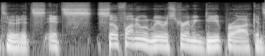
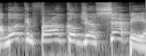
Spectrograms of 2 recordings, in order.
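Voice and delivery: laid-on, exaggerated Southern accent, very high pitch; 12 semitones higher than usual. Retelling what a customer said on a work call: imitating Marvin Hogg's Southern accent. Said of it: "Super Southern accent".

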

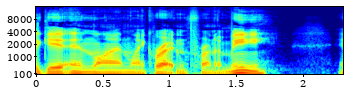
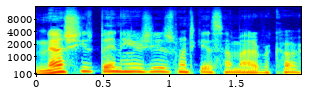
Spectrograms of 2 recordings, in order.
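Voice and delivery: put-on, high-pitched, defensive shouting; 9 semitones higher, 4 dB quieter than usual. Retelling how the group yelled back at the woman: imitating yelling back. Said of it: "we're all yelling back at her".

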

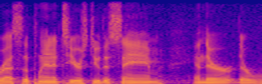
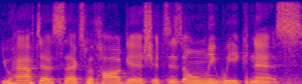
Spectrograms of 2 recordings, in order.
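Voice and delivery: mock light half-yell at a high pitch; 6 semitones higher than usual. Recounting a cartoon parody's plot, the speaker retells the yell from the sky.

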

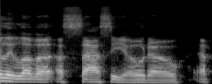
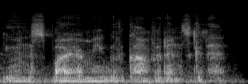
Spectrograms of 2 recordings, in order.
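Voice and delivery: very deep, heavy, put-on baritone voice; 14 semitones lower than usual. Quoting someone's line about inspiring confidence in a cadet, very deep voice. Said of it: "Very deep voice there".

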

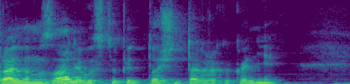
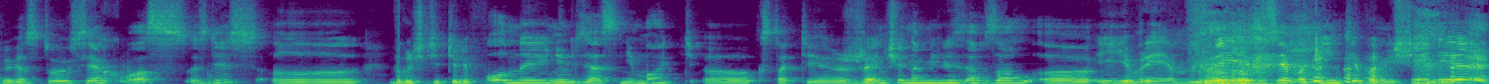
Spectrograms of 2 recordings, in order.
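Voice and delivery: pitched-up announcer voice heard through a microphone; 6 semitones higher than usual. Retelling what a voice over the microphone said, imitating that voice. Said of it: "Вот такой голос!".

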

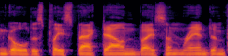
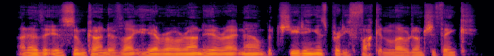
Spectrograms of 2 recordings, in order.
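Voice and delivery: very quiet, hushed, under the breath; 3 dB quieter than usual. Narrator voicing a sand elf speaking to the player, very quiet. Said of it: "he very quietly says".

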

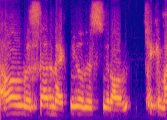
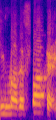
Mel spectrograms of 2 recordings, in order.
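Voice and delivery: acted angry yell, loud outburst. Retelling storming out of a bathroom: retelling an angry outburst. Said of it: "I'm all pissed off".

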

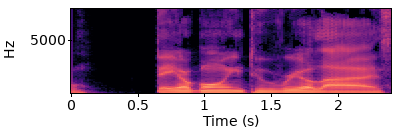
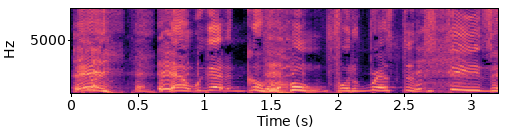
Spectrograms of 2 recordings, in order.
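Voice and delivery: higher-pitched, put-on crying voice. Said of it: "that man was really crying".

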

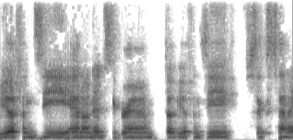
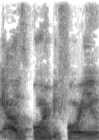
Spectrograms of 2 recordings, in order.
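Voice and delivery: mock defensive tone, louder; 3 semitones higher, 6 dB louder than usual. Retelling how another user answered a request for his username: imitating a defensive reply. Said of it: "he got really defensive".

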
